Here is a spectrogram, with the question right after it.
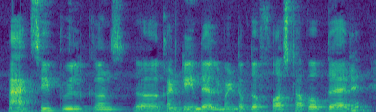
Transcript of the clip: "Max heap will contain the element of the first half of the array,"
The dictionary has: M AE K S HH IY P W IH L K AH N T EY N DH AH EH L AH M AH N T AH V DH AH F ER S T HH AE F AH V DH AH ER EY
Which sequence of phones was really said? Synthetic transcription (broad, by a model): M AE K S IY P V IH L K AH N T EY N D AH EH L AH M AH N T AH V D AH F ER S T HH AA P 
